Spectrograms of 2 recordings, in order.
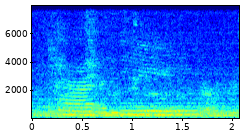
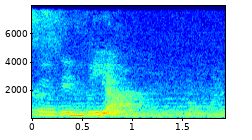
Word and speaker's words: Cynthia: Story by Kathy Freeman. Let's put those words together again. Story by C-Y-N, we pronounce that as Kathy. Sin, T-H, and I-A, yeah. So, Cynthia, and then R-Y, R-Y,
